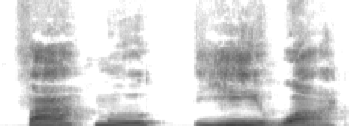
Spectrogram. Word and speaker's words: Famuyiwa: I tell patients it's break it up into phonetics right two letters at a time Fu yiwa fuwa fuwa correct I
